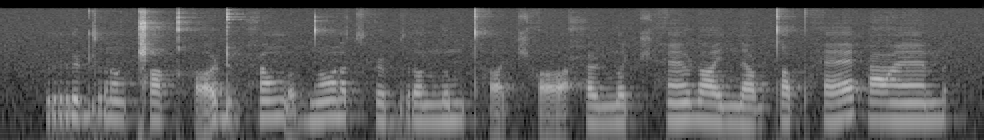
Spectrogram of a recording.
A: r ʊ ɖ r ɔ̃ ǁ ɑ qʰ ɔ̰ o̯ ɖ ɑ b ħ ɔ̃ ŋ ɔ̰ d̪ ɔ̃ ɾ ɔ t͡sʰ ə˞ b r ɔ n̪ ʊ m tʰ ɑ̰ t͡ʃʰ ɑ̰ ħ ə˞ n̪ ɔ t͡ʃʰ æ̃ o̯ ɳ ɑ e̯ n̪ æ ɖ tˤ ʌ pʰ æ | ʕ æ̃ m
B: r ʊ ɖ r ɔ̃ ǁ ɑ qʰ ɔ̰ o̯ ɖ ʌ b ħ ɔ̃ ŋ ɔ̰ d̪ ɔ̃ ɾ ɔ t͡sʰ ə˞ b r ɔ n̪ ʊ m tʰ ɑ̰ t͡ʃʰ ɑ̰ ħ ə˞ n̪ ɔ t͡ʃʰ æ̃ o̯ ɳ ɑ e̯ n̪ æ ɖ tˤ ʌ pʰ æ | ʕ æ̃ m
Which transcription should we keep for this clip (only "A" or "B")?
B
